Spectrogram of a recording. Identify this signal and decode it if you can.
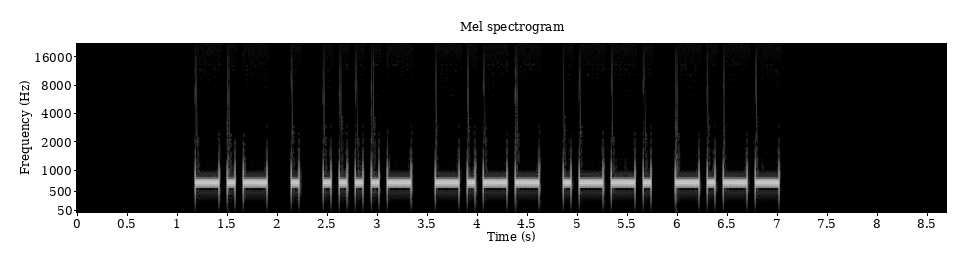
Morse code, heard as a keyed tone, about 15 wpm, 700 Hz. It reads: KE4YPY
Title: USA Call Signs - 6 Characters - Repeated 3x - 15wpm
